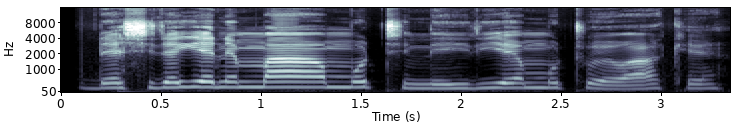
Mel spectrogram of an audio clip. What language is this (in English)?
Kikuyu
